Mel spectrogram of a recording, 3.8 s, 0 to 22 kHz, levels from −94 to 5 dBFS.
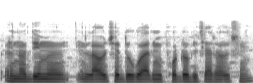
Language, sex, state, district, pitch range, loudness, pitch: Maithili, male, Bihar, Samastipur, 100-110 Hz, -16 LUFS, 105 Hz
